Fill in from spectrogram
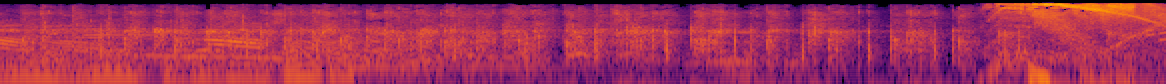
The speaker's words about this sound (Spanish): Ahora aparecen unas palmas.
